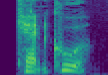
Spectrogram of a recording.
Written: cand.cur.

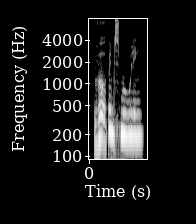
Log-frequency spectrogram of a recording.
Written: SMUGLER

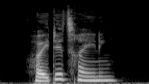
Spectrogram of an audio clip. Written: højdetræning

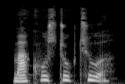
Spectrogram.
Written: makrostruktur

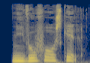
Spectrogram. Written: niveauforskel

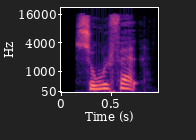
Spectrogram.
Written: solfald

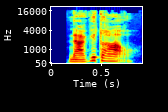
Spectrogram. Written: nakkedrag

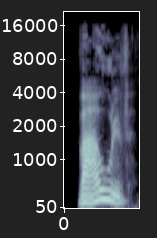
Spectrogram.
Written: varulv

